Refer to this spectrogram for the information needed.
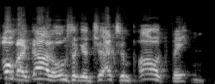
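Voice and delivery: high-pitched acted astonishment; mock amazement. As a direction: exclaim it as a comic shocked reaction.

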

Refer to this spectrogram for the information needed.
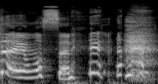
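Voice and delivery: laughing. Real, not acted. Giggling during the word game.

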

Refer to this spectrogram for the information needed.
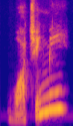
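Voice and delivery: high, loud rising echo question; startled disbelief. A narrator's reading. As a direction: throw it back, pitch shooting up. Boy echoes friend's words in disbelief.

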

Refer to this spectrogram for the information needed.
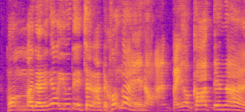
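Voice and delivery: high brash Osaka auntie. Retold or imitated. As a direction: needle him like a pushy auntie. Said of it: "みたいな感じで言われて".

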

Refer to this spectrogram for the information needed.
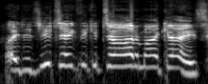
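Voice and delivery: high, loud British bloke voice, laughing; yelling across the room in a British accent. Acted. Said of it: "We sound more like".

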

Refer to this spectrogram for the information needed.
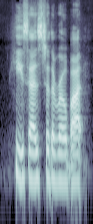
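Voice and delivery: plain reading voice

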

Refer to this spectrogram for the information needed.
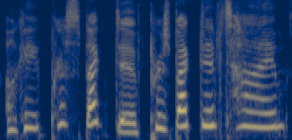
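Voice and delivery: high-pitched, mock-chirpy announcement; self pep talk. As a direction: announce it like a little treat, drawing it out. Announces perspective time to herself.

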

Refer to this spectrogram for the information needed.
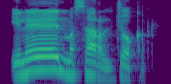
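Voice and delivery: normal talking voice

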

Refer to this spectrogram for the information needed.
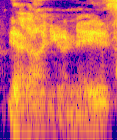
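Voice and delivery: high, breathless mock whispered command. Daughter voices her mum's mock demand, whispered high. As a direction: hiss it like a melodramatic mother.

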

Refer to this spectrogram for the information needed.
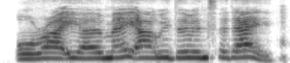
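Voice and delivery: hammed-up British greeting that goes Aussie; British accent slipping Australian. Shown as a demonstration. Friend showing her airport accent, a hammed-up British accent. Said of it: "Went a little bit Australian".

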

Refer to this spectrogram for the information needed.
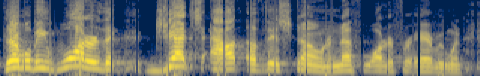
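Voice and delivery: loud, high-pitched divine instructions; booming proclamation. Acted. God telling Moses to strike the rock, proclaiming. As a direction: proclaim each order with force. Voices God's orders to Moses.

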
